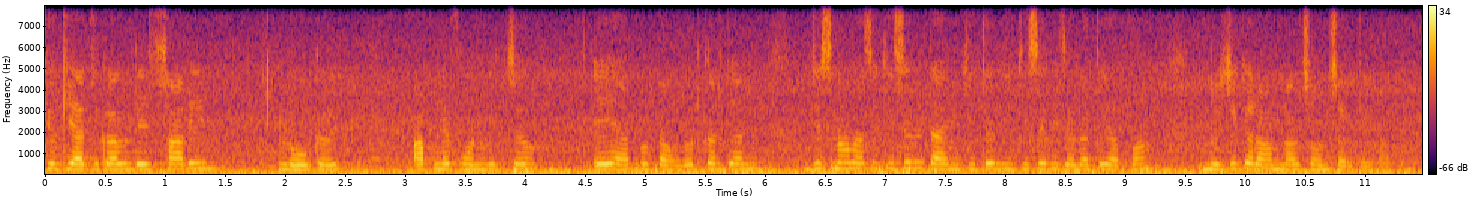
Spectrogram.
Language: Punjabi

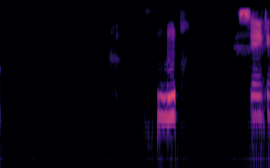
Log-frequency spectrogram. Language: Odia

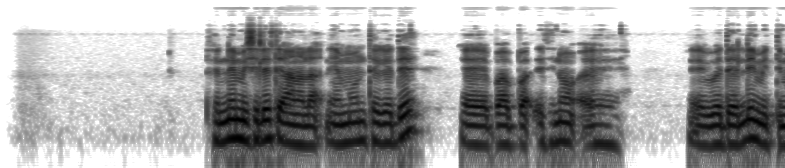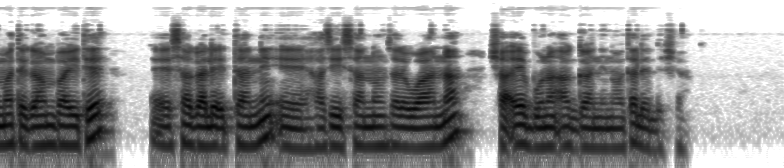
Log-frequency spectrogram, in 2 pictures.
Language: Sidamo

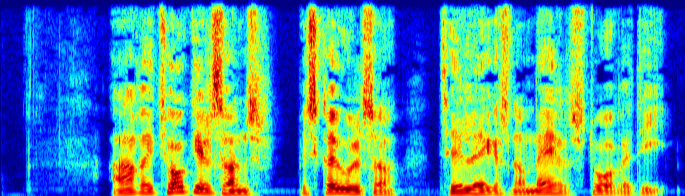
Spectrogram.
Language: Danish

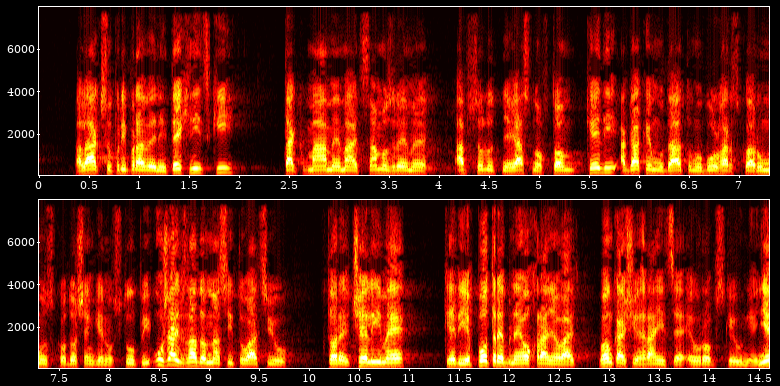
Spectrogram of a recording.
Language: Slovak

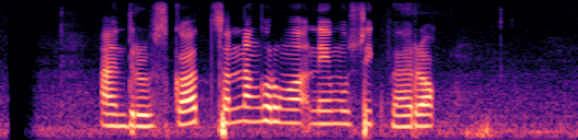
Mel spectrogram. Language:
Javanese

